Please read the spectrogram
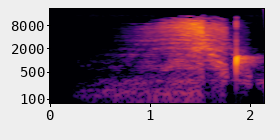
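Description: Animated logo intro sound effect: a whoosh that swells for about a second and a half, then a single sharp pop near the end as the logo appears, trailing off briefly.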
